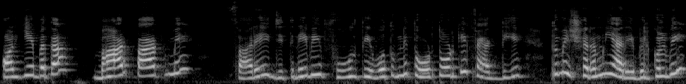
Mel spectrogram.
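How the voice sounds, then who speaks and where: A bossy middle-aged aunt who nags and scolds without pause, her high voice running quick and sharp, as a woman plays her. She keeps up a steady stream of complaint. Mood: scolding. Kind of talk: comic family skit acting.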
